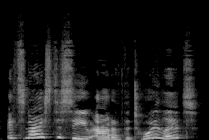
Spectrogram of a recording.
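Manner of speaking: high, forced cheery small talk; falsely bright. A narrator's reading. Hermione making nice to Myrtle, falsely bright. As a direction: chirp it with fake pleasure. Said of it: "in a falsely bright voice".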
